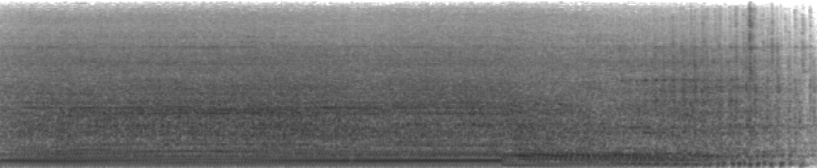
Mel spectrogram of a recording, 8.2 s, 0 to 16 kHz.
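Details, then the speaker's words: Kawasaki-engined small single, free machine sitting 2 years, pull-started and fired right up: steady, even putter for five seconds, then pitch shifts and it winds down at shutoff; runs smooth and clean. "I can't believe I got this thing for free, but yeah, it's been sitting 2 years and it fired right up."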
